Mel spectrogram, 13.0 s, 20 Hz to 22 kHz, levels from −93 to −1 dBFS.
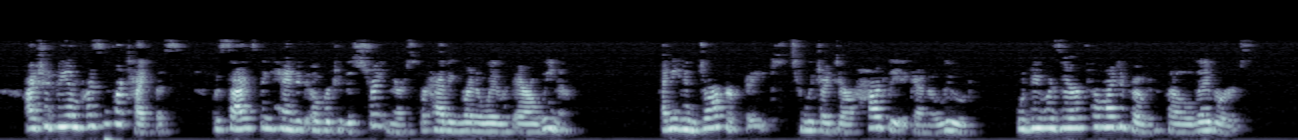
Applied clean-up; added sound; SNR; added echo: none; none; none; reverberation time 0.2 s.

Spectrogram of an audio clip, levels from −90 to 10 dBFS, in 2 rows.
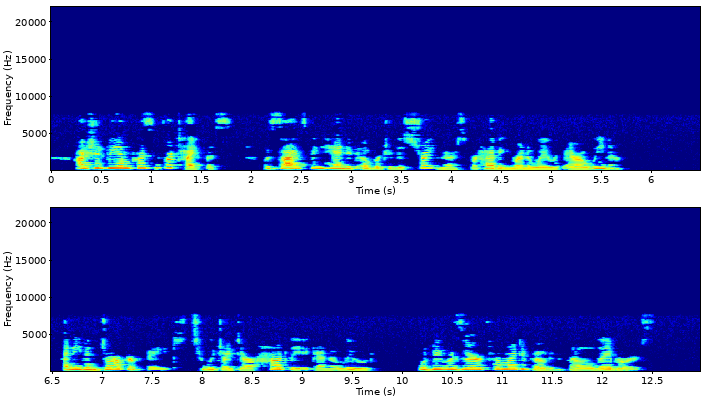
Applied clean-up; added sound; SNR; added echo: none; none; none; none.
